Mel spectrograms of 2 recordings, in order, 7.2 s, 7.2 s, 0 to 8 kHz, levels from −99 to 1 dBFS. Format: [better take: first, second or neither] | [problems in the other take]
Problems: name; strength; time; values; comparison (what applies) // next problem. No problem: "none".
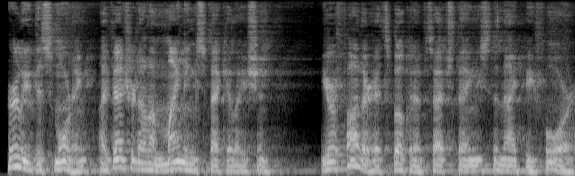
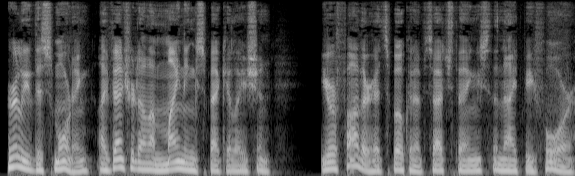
second | room echo; dies away in 1.6 s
